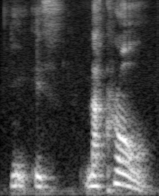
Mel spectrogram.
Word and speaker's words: Macron: And incidentally, his name is not pronounced President Macron. He may be your crone, he may be even Brigitte's crone, but he's not Macron. He is Macron.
